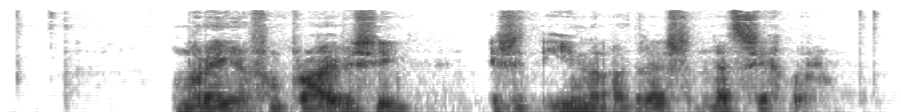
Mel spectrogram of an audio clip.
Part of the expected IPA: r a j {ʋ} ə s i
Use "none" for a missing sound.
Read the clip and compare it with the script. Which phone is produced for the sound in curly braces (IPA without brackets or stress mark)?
v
